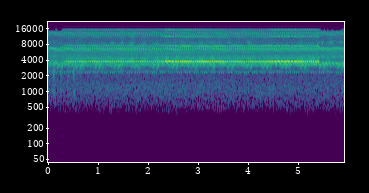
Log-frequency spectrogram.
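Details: Bell crickets and other crickets in Narita, Chiba, Japan, recorded with a TASCAM Portacapture X8: shrill pulsed chirping throughout, joined midway by a louder, clear ringing tone that holds for about three seconds before dropping back to the trilling chorus.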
